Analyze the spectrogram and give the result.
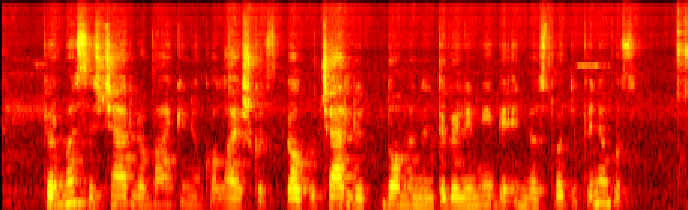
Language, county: Lithuanian, Alytus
